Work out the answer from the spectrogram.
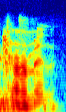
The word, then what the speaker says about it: determine: determine. Determine. Yeah, so it's got the short I, even though it looks like it should be the long I.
